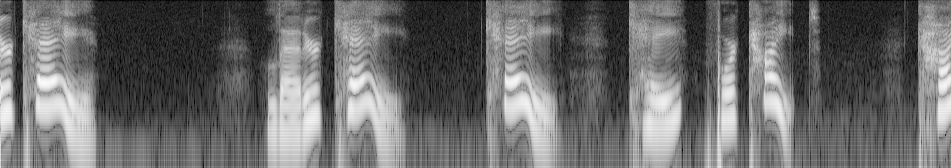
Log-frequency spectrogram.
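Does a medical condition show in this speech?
No.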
